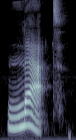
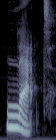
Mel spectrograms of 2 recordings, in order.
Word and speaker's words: gnat: Nat. This word begins with a G, but the G is silent. It is pronounced Nat.nat. Say it with me. Nat.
